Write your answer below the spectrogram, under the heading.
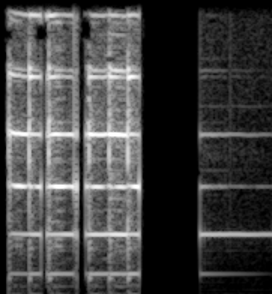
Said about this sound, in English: And there's the bell, because I digressed, and I should probably not digress.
